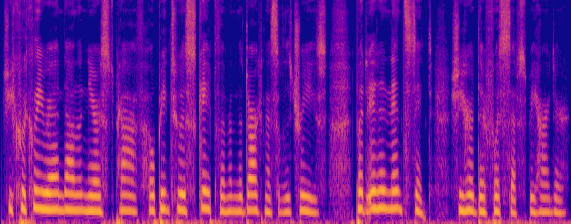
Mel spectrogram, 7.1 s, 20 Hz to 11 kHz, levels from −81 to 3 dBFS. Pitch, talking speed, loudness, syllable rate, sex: 220 Hz, 225 wpm, -17 LUFS, 5.7 syllables/s, female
